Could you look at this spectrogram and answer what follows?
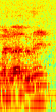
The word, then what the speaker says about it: malevolent: Malvolent. – Malvin. – Say that. – Oh, malevolent.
